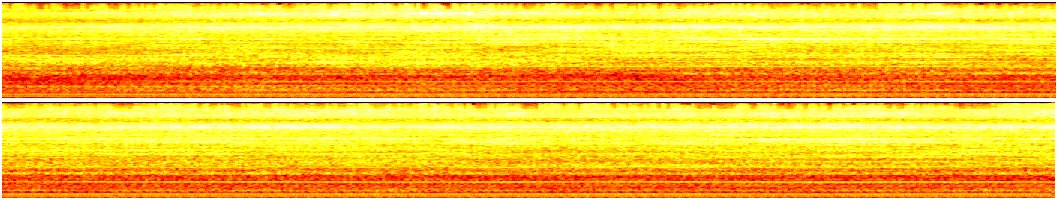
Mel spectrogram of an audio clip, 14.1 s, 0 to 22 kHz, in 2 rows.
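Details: 2001 Subaru Outback after replacing serpentine belt, idler pulley and tensioner; charging 14.4 V running vs 10.7 V battery. Smooth, steady idle with even accessory whir, no squeal or chirp; normal idle.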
